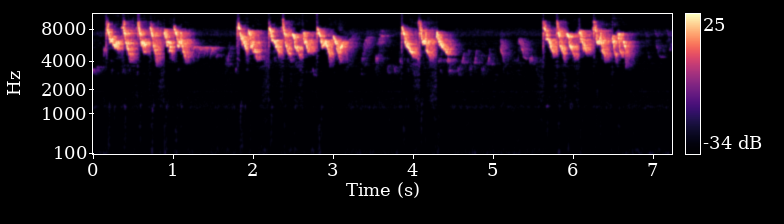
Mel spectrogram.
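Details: Oriental white-eye singing at night, used as a tutor recording for caged birds: high, rapid twittering bursts of descending notes, each about a second long, recurring every two seconds over a faint low rumble.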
